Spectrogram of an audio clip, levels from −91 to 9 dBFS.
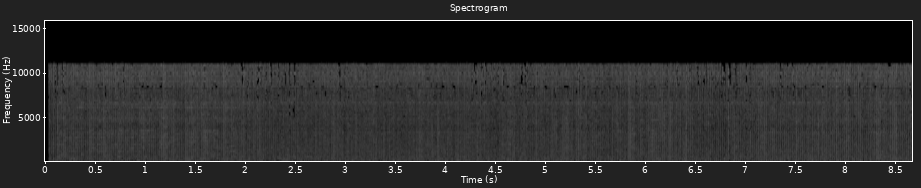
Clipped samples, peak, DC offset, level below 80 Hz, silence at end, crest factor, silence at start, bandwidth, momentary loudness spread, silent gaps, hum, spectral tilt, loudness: under 0.1%; -28 dBFS; under 0.1%; -84 dBFS; 0 s; 24 dB; 0 s; 11.5 kHz; 2 LU; none; none; 0 dB/octave; -51 LUFS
